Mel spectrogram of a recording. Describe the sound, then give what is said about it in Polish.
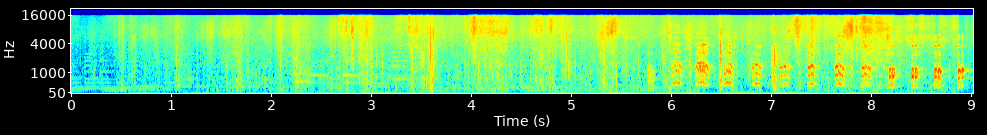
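Common ravens calling in a forest in the Kośne Chamry protection district, with scattered hoarse croaks at first, then a quick run of repeated knocking calls that grows louder toward the end. No voices. “Razem z Marcinem w poszukiwaniu kruków wybraliśmy się do lasu w obwodzie ochronnym Kośne Chamry.”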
